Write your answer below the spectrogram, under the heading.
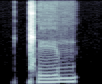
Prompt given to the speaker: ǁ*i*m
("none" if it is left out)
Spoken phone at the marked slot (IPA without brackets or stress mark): e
